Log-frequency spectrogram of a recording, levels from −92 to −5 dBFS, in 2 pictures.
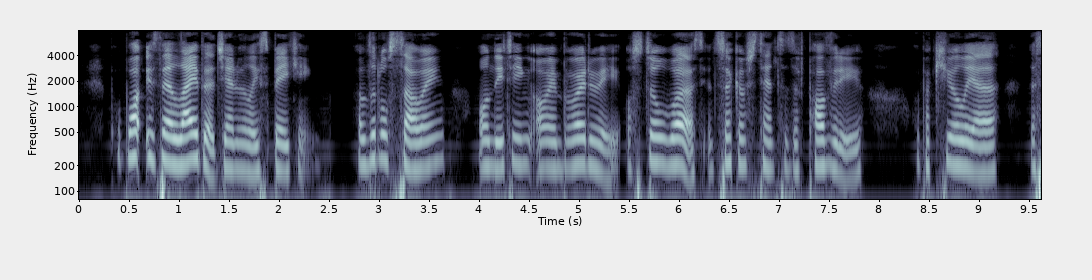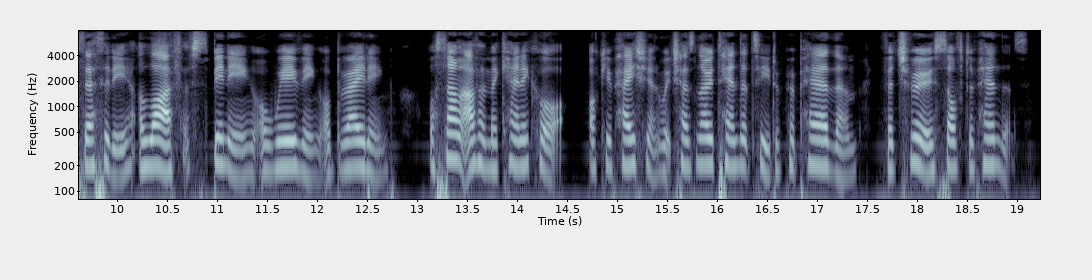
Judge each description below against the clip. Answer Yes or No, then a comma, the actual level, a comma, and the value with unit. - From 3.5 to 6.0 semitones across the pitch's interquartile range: No, narrow, 2.5 semitones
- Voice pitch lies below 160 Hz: No, high, 195 Hz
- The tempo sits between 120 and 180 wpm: Yes, average, 150 wpm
